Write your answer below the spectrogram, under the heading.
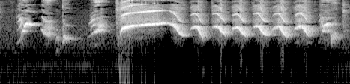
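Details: Agitated white-rumped shama singing non-stop to provoke other birds: whistled, rising notes, then a long bright whistle followed by a rapid string of about nine repeated slurred downward phrases.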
